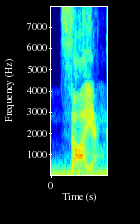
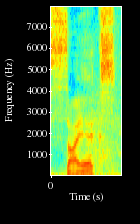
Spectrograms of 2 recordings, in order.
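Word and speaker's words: Saïx: Sak. Got it memorized? Now go save her. The pronunciation is Saiak.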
